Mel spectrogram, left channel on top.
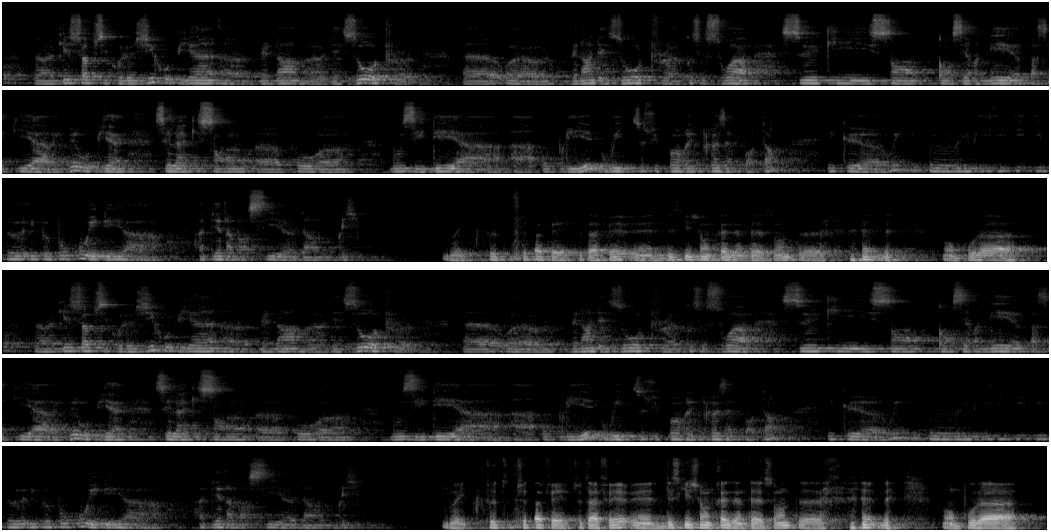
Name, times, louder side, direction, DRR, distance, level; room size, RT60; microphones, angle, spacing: voice 1, 0.3-4.1 4.6-14.0 14.3-22.5 22.9-24.5 26.0-26.1, left 1 dB, 20° left, 5 dB, 1.0 m, -38 dB
voice 2, 25.3-31.1, right 6 dB, 70° right, 15 dB, 0.4 m, -27 dB
19.5 x 6.8 x 3.0 m, 1.2 s
head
